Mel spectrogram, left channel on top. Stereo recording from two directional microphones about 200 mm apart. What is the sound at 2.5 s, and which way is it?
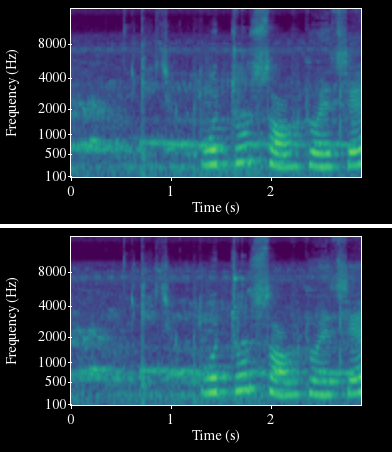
Speech, 20° left (ahead or behind).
